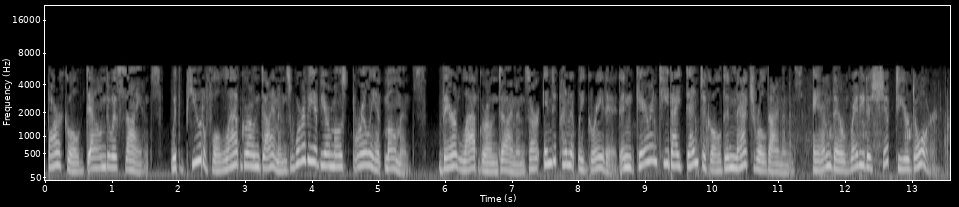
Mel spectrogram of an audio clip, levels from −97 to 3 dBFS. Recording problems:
garbled, watery; slightly; nothing above 6 kHz
animal sounds; faint; throughout; 25 dB below the speech

